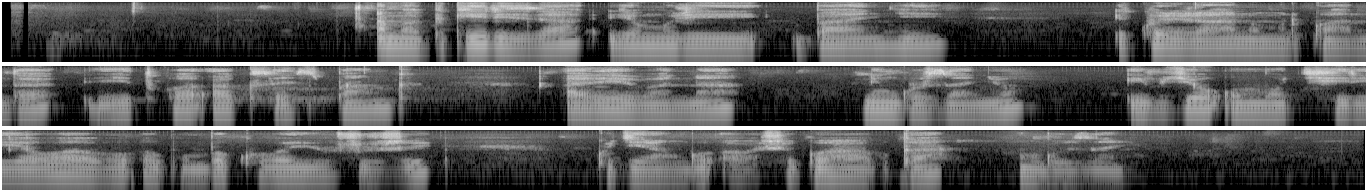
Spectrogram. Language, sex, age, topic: Kinyarwanda, male, 36-49, finance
